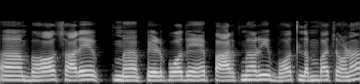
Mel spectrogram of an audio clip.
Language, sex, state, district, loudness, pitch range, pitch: Hindi, female, Bihar, Patna, -14 LUFS, 190-205 Hz, 200 Hz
